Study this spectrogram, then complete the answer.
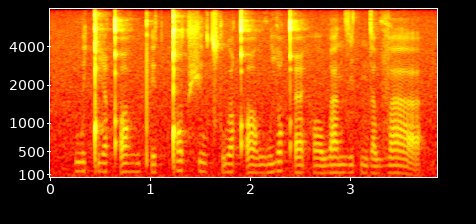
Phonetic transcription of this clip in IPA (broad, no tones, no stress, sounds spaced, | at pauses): w ɪ ǃ iː qʼ ɔ ɦ u pʼ ɪː t ǃ ɔ t ʃ ɪ w t͡sʼ uː qʼ ɔː v w i w qʼ ɪː h ɔ w a n z i t n d a w v aː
